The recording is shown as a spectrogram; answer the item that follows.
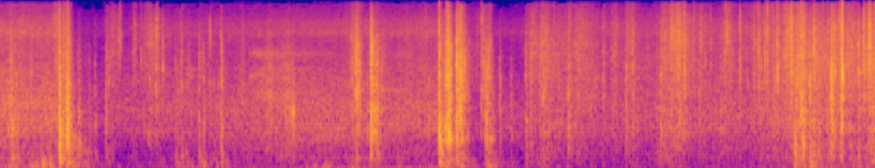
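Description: Hands rummaging through a plastic first-aid box: a plastic lid and cardboard medicine packets and wrappers clattering and rustling in a few short bursts.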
